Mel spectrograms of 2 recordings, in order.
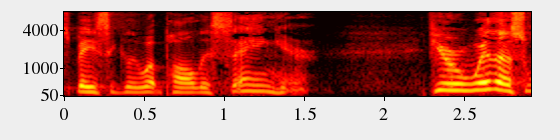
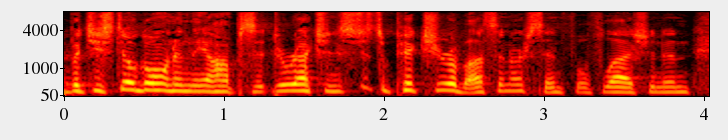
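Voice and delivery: ordinary talk, nothing marked

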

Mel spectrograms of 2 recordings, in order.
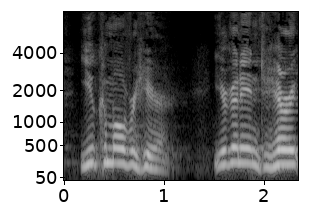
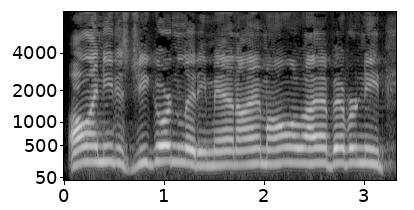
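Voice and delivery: loud, higher, cocky boast of a self-satisfied rich man; mock swaggering rich man; smug rich man; 4 semitones higher, 6 dB louder than usual. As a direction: brag like you need nobody. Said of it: "your attitude is".

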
